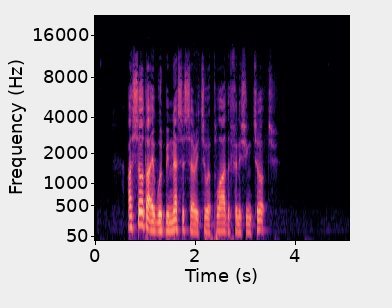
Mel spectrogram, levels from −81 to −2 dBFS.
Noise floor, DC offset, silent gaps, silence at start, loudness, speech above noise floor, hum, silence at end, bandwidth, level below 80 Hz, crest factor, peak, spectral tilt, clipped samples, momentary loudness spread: -69 dBFS; under 0.1%; none; 0.65 s; -20 LUFS; 50 dB; none; 1.55 s; 13 kHz; -50 dBFS; 20 dB; -2 dBFS; -4.5 dB/octave; under 0.1%; 12 LU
